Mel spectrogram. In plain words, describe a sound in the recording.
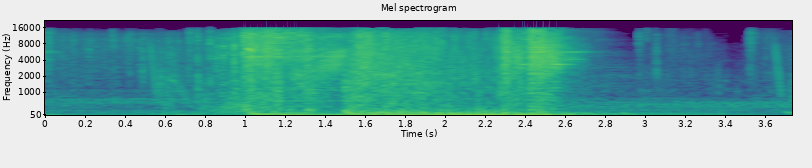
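A creature bursts apart in a loud explosion.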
